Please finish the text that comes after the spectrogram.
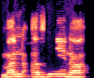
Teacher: নুন সাকিনের পরে হুরুফে হালকির 6টি অক্ষরের মধ্যে হামজা এসেছে, তাহলে নুন সাকিনের আওয়াজকে বিনা গুণায় জাহির করে তাড়াতাড়ি পড়তে হয়, একে ইজাহারে হালকি বলে।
